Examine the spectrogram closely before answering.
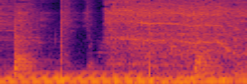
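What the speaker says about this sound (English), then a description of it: "Then drill in new supports." A power drill runs steadily as new supports are driven into a wooden tabletop on a workbench, a loud, close whine with a few brief dips in speed.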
